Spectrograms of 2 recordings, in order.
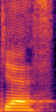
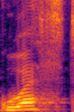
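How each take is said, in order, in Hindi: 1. g के बाद w की आवाज़ नहीं आती। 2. g के बाद w की आवाज़ आती है।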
